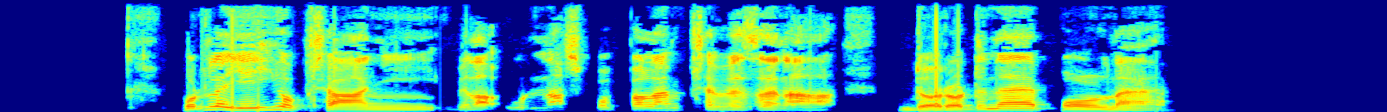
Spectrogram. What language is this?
Czech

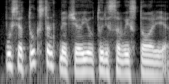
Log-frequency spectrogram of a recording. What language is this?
Lithuanian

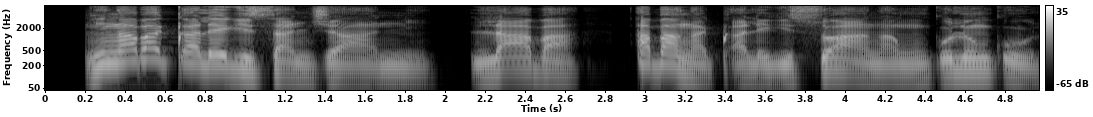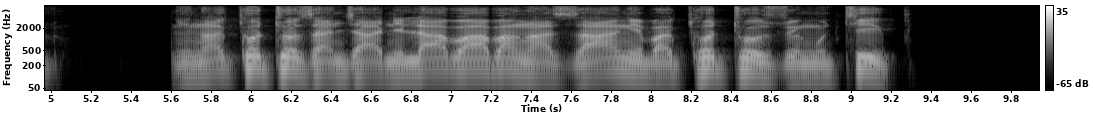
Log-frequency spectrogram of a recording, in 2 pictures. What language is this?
North Ndebele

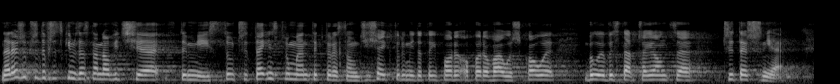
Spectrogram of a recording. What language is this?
Polish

